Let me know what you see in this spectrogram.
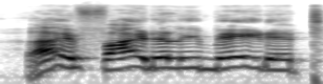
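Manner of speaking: put-on elderly man's voice. Imagining himself at eighty when the Canucks win a cup, old man voice. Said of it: "That's my old voice".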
